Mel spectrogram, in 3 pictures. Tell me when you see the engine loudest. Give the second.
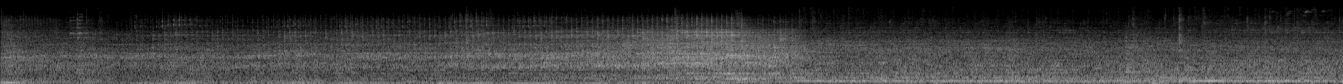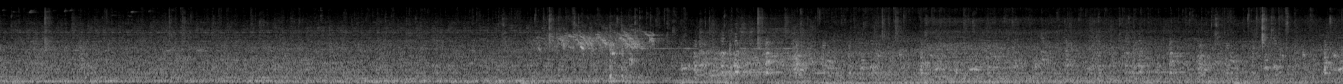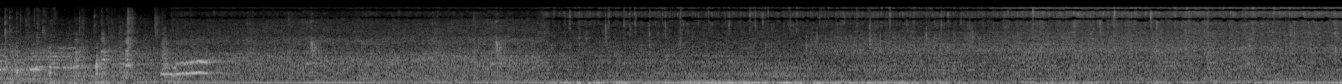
7 s.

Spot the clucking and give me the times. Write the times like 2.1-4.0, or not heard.
18.7-29.1.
